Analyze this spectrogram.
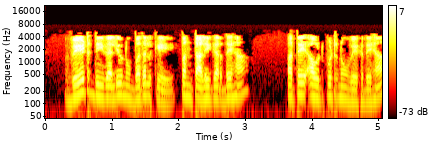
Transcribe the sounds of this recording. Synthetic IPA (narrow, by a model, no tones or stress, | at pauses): ʋeːʈd̪iːʋɛːljuːnũːbəd̪əlkeːpənt̪aːliːkəɾd̪eːɦãː | ət̪eːʔaːʊʈpʊʈnũːʋeːkʰd̪eːɦãː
